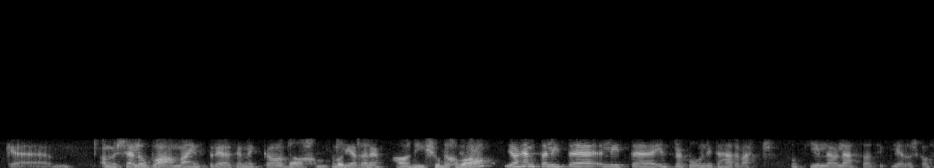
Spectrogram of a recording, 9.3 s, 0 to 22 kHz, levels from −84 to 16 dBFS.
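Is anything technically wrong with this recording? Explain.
Yes, there are two problems.

AMR narrowband mobile codec, throughout: the speech has been squeezed through a 2G/3G-style mobile codec that samples at 8 kHz and rebuilds the voice from a vocal-tract model and a sparse set of pulses per subframe. Nothing above 3.8 kHz survives, and the usable band sits at roughly 150 Hz to 3.7 kHz. The coding damage is plainly audible as a buzzy, synthetic edge on the voice, which fits a mid-rate mode of about 10.2 kbps.

Speech suppressed in double talk, 3.56 to 4.03 s: the voice dips sharply in pieces across this half-second, falling by around 25 dB at its deepest, with roughly a fifth of a second of the span affected in total. The likely cause is an echo canceller that could not tell the near talker from loudspeaker echo while both sides spoke at once, and so attenuated everything it heard.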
